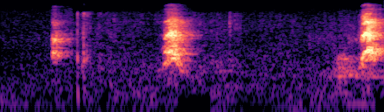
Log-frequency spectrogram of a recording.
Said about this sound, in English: I hear the dog.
